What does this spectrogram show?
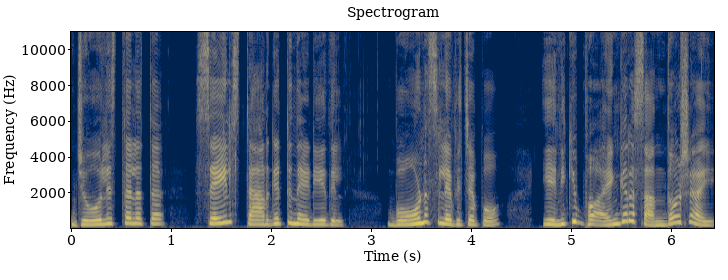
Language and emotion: Malayalam, happy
